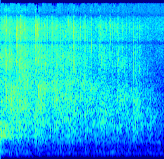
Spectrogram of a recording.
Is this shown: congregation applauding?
yes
